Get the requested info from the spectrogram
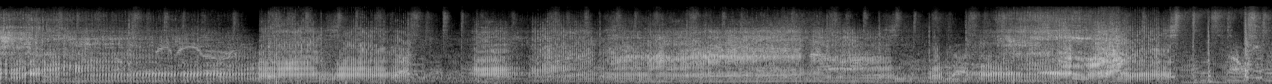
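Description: Coolster pit bike engine revving up and down as the bike is ridden hard, its pitch rising and falling through the gears.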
